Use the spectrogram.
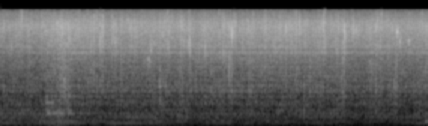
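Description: Onion sizzles in avocado oil in a skillet, a bright, continuous crackling hiss heard up close with scattered small pops and no voices.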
